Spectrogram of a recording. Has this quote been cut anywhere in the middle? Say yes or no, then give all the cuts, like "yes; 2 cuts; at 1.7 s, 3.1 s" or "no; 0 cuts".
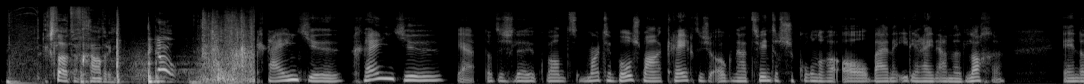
yes; 2 cuts; at 4.5 s, 5.8 s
